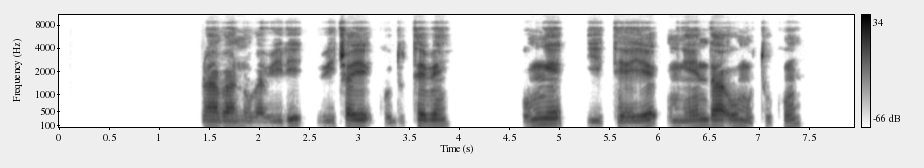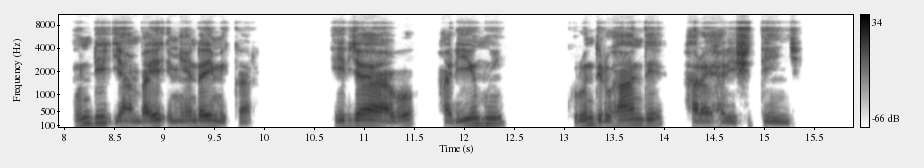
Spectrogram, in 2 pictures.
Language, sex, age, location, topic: Kinyarwanda, male, 25-35, Kigali, health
